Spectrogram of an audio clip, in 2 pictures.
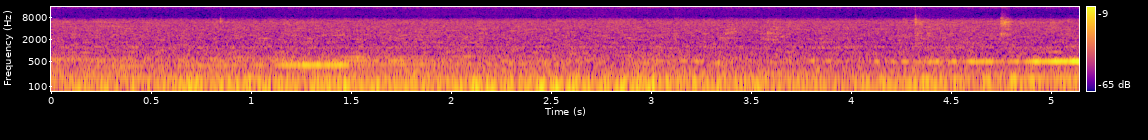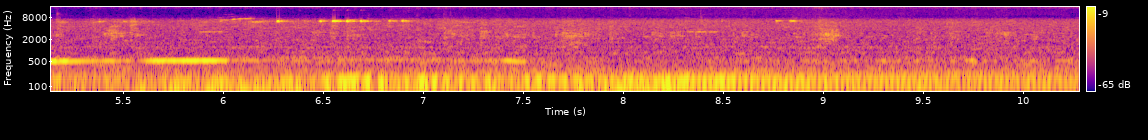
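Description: A bus engine rumbles low and steady while the bus drives.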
